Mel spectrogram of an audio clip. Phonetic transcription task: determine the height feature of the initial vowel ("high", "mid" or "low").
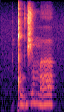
high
